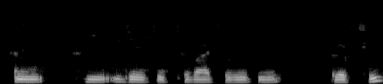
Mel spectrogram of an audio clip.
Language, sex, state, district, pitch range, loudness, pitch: Bengali, male, West Bengal, Dakshin Dinajpur, 110-115 Hz, -29 LUFS, 110 Hz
